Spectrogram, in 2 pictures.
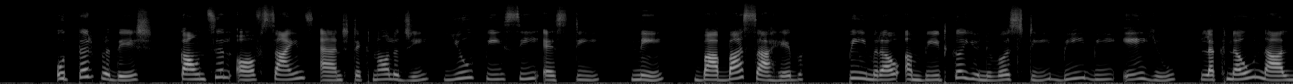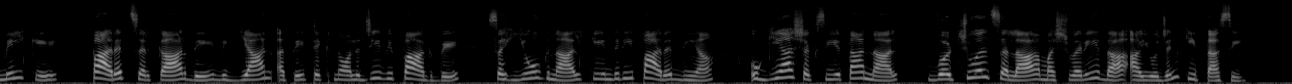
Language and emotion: Punjabi, neutral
